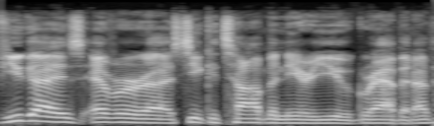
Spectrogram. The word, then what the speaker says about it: Catawba: message to wendy to see how to properly pronounce it uh she just sent back let's see how she says it catawba okay oh you weren't too far off her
